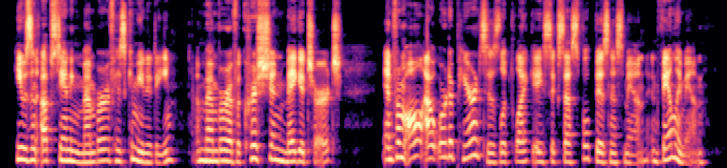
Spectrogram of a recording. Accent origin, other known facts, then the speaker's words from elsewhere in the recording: Orange County, California, United States; my hometown in Orange County, California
